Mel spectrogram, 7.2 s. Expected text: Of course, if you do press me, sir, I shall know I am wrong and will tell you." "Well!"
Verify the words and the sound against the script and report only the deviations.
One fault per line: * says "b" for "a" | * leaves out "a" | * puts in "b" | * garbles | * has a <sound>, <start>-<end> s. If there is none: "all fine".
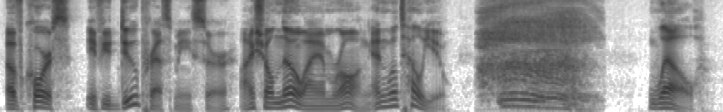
* has a sniff, 4.7-6.1 s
